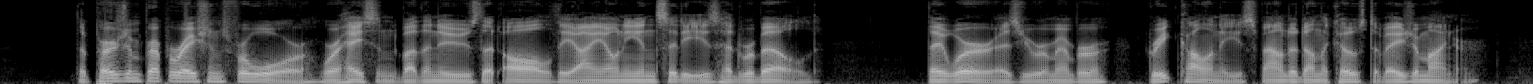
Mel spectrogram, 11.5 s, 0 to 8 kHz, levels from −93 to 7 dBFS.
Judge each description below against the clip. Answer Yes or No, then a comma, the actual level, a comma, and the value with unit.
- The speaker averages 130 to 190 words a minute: Yes, average, 155 wpm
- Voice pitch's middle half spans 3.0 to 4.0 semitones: Yes, average, 3.3 semitones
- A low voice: Yes, very low, 70 Hz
